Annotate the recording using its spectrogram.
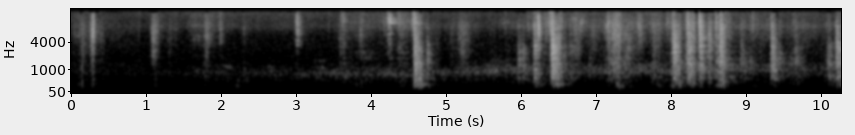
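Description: Scattered clicks, light clinks and plastic rustling as the strap clamp on a dust collector's upper filter bag is worked loose by hand, with a quicker run of clicks in the second half. No motor is running.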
